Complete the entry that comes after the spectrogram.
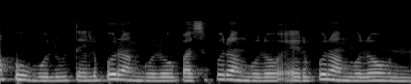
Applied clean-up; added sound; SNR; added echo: none; none; none; none.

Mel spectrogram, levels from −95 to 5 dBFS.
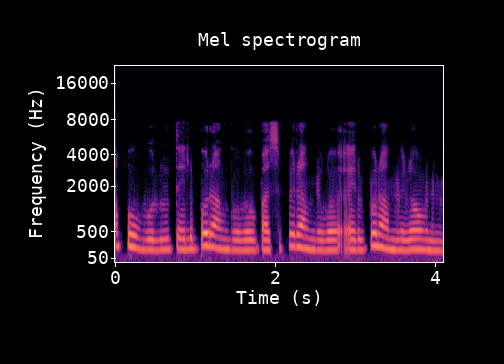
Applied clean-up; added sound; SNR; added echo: neural diffusion model UNIVERSE++.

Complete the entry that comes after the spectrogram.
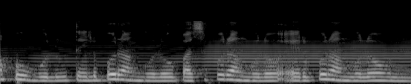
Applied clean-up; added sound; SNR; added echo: none; Trumpet; 17 dB; none.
